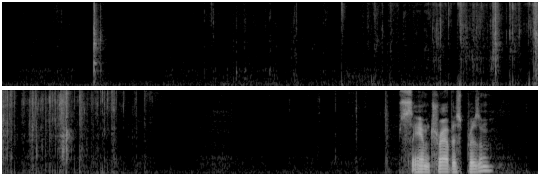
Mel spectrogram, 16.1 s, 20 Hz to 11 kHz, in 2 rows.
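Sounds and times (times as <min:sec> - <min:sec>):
foil wrapper tearing and crinkling: 0:05.6 - 0:10.3.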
